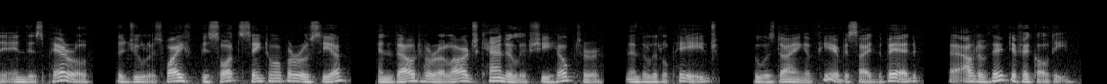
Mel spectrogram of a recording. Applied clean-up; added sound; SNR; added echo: none; none; none; none.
